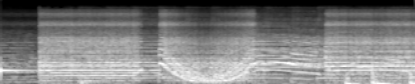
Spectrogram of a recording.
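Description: Synthesized transition sound effect: a noisy swoosh whose pitch sweeps down and back up, laid over held harmonium notes. Low tabla strokes come back in near the end.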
